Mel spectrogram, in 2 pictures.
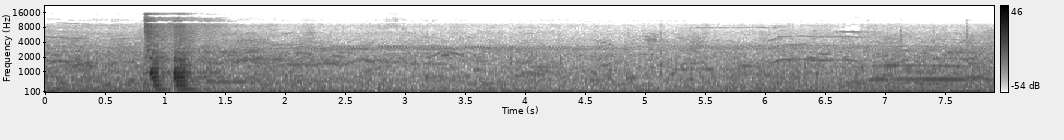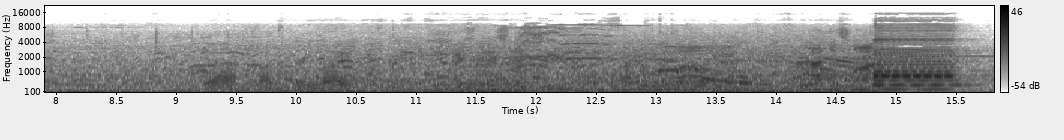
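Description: A fire truck horn blares in short loud blasts.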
